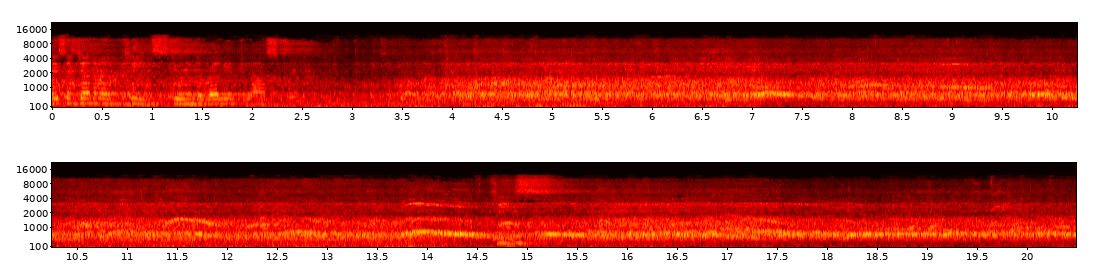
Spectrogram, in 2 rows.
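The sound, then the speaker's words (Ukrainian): A large local crowd at a tennis match jeers a 19-year-old player, keeping up a loud, continuous din for twenty seconds, with scattered shouts and whoops rising above the mass of overlapping chatter, prompting the umpire to intervene. “Відчуття задушливості її тривимірній втраті швидко повернуло насмішку з боку місцевого натовпу, змусивши суддю втрутитися.”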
